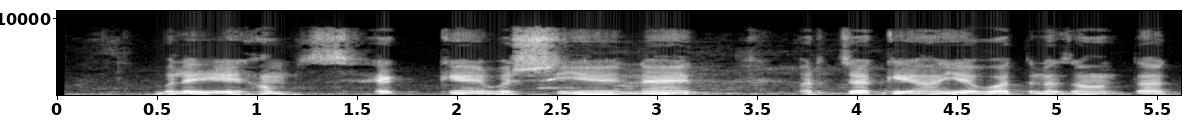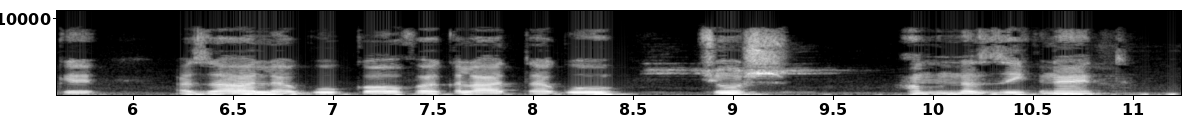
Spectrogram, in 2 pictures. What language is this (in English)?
Eastern Balochi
